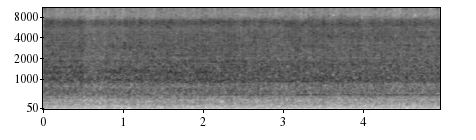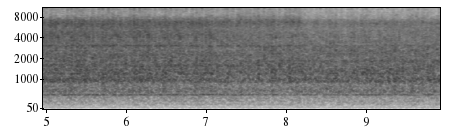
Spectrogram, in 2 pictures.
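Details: Ural diesel truck idling cold: steady even hum holding pitch; boost hoses leaking at one joint when cold make the turbo drone; boost hose leak.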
